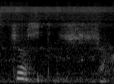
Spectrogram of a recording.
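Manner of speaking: breathless whisper, nerves frayed. Real, not acted. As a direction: whisper it like you're worn out. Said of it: "my nerves are shot".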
